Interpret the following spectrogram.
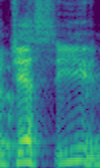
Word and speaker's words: Jesse: end uh okay so Jess e how do you pronounce your name the same like Jesse or just I pronounce it Jesse how do you pronounce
